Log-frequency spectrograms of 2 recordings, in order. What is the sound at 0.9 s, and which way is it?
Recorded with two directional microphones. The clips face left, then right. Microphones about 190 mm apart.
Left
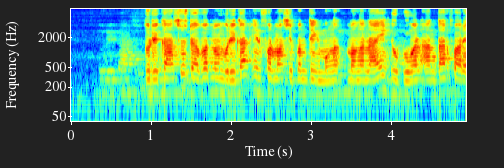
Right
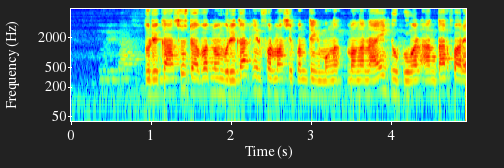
A man's voice, 60° right (ahead or behind).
